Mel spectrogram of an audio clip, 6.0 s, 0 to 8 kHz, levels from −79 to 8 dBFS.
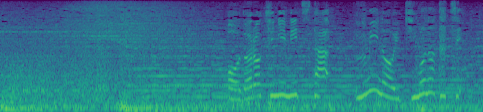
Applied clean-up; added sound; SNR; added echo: none; none; none; none.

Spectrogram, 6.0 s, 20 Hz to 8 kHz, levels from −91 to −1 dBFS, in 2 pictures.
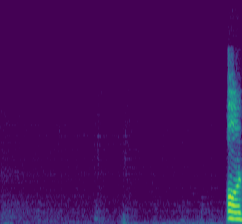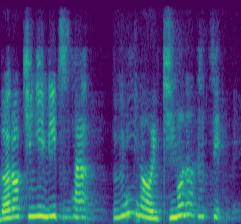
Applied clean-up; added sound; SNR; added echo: neural mask model DeepFilterNet 3.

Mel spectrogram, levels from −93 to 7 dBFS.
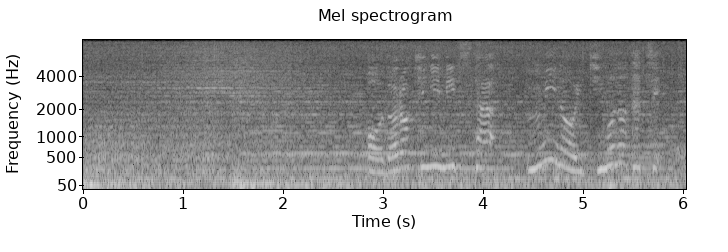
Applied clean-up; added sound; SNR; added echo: none; Frying (food); 11 dB; reverberation time 0.7 s.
